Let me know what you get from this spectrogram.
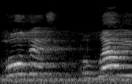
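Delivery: loud barked halt; commanding shout. Acted. New inspector bursting in on the scene, loud halt. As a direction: stop everyone dead.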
